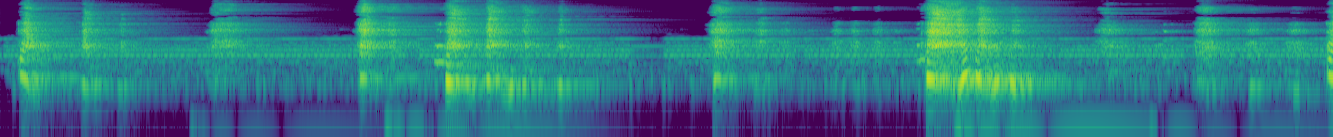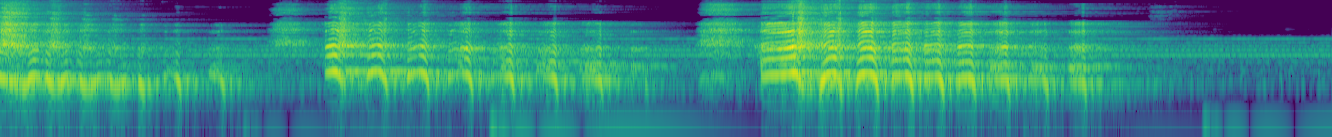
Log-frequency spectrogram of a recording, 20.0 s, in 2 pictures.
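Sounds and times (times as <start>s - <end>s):
laughter: 0.1s - 1.0s, 2.7s - 4.3s, 5.4s - 18.6s
person crying: 2.7s - 4.2s, 6.9s - 7.8s, 9.9s - 14.9s, 15.6s - 18.4s.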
